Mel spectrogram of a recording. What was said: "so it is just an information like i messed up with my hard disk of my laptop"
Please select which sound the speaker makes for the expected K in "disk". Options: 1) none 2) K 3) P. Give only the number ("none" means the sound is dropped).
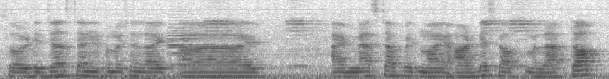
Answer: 2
